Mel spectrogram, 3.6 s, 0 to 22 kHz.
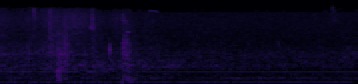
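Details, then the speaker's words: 42" Hunter Original ceiling fan, model 23827, reversible, likely permanent split capacitor motor, on low speed drawing 0.31 A: quiet, steady low hum with a faint constant tone, no ticking or wobble; normal running. "I could do with a slower low speed, but it's not bad."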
